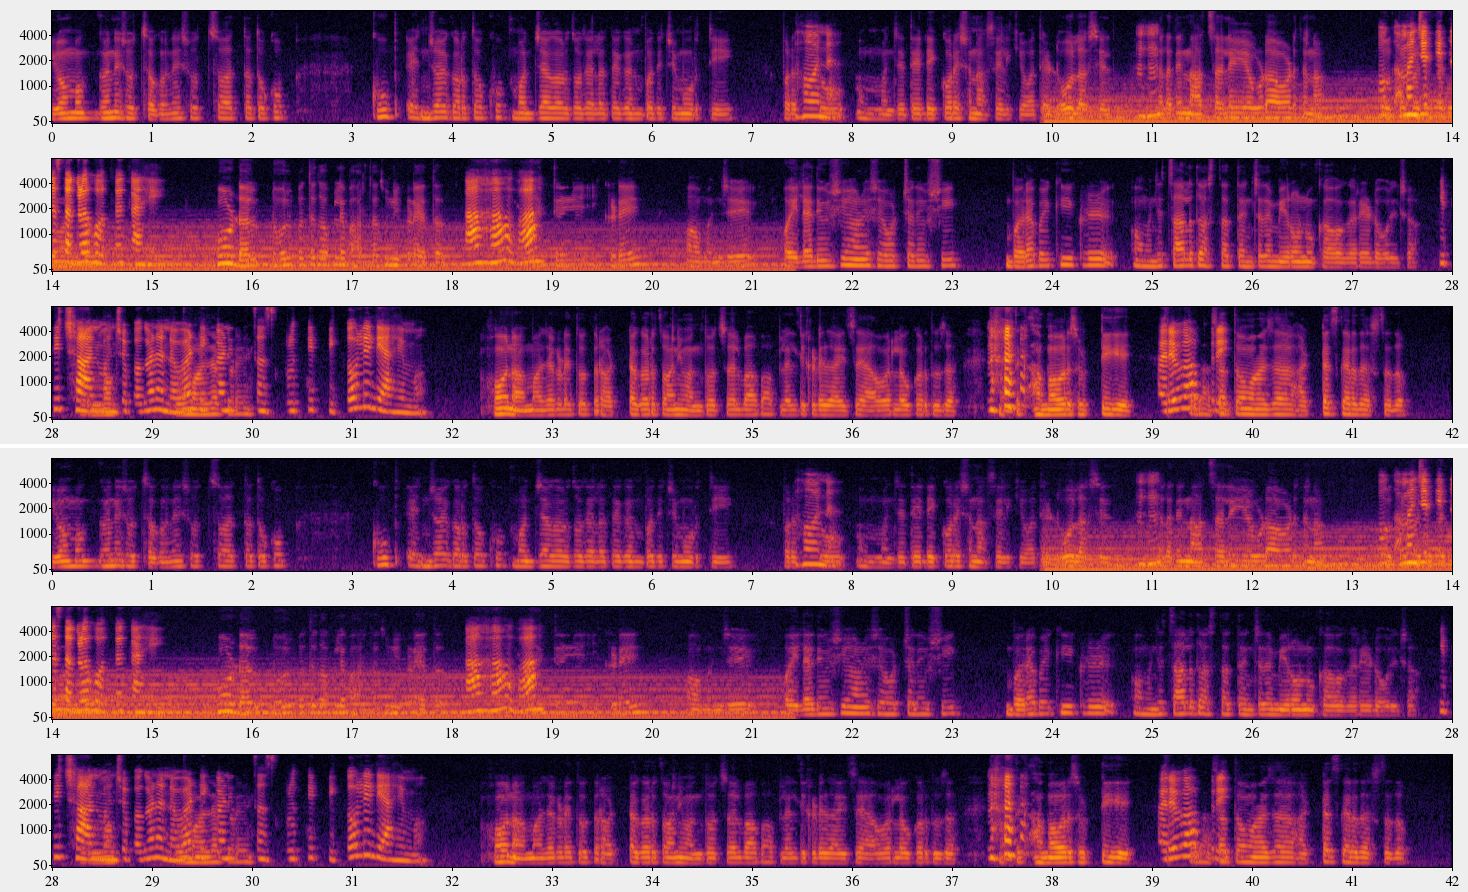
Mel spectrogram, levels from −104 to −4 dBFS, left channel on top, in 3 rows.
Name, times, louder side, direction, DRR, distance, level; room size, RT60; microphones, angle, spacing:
voice 1, 0.0-2.3 3.2-6.8 7.3-10.6 11.1-12.8 13.3-14.4 15.7-17.9 18.6-19.9 20.3-21.1 21.3-23.1 23.5-27.7 28.4-28.6 29.2-30.0 32.3-37.0 37.5-38.8 39.4-41.5, left 2 dB, 70° left, 0.5 m, -36 dB
voice 2, 7.4-7.9 10.8-11.1 13.3-15.1 18.1-18.9 28.0-30.4 31.0-31.8 37.4-37.6 39.1-39.8, left 3 dB, 25° left, 0.6 m, -31 dB
sound 1, 9.9-21.4, right 1 dB, 40° right, 0.6 m, -37 dB
3.0 x 2.5 x 2.3 m
head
